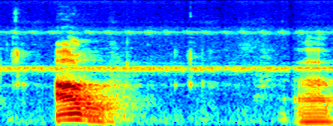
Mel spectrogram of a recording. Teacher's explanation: Ujung lidah menempel pada langit-langit depan atas. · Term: huruf Ra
